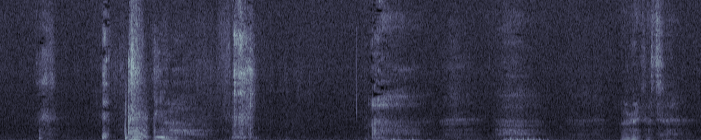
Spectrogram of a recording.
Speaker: Sneezing all day. Can't stop. Oh, I must be allergic to something.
